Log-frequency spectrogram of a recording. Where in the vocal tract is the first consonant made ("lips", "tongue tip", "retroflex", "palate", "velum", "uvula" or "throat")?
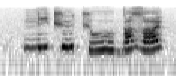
tongue tip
